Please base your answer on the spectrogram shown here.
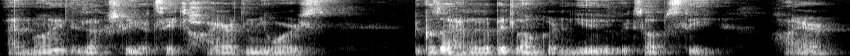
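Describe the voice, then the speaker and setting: Low, gravelly man, flat and hoarse. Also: brisk. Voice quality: gravelly, slightly rough. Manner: reassuring, repeats and rephrases himself. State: hoarse from a cold. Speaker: vlogger answering a subscriber. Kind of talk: casual advice talk to camera. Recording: roomy, echoey sound.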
